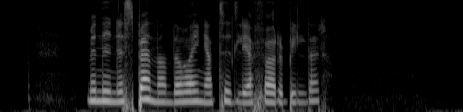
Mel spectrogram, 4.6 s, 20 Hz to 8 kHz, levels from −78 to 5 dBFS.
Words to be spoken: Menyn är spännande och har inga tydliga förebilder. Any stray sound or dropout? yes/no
no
